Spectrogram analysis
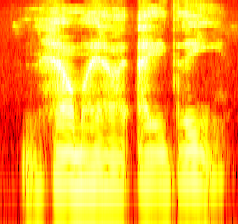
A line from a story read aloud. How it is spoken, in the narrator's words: purred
